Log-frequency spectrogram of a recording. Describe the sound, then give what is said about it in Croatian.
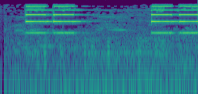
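Phone message notification beeps arriving early in the morning and waking someone: bright, high electronic beeps in two short clusters separated by a pause, sharp and clear over quiet background. “Budi me poruka.”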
